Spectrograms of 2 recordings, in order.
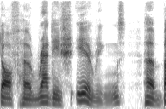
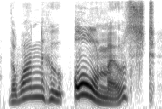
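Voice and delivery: "almost" drawn out slowly and loud; heavy emphasis on almost; 9 semitones higher, 7 dB louder, slower than usual. A narrator's reading. Hermione describing her date, great loud stress on "almost". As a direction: lean hard and long on "almost". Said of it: "put a great deal of emphasis".

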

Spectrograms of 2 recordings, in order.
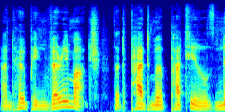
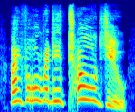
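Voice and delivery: very high, loud, angry retort; 6 dB louder than usual. Acted. Hermione refusing Ron once more, very angrily. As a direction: lose patience, pitch shooting up. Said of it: "Hermione said very angrily".

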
